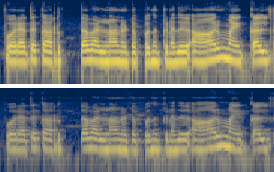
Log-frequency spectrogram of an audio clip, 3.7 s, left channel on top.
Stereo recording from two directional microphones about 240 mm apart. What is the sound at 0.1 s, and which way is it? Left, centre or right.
Speech, left.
